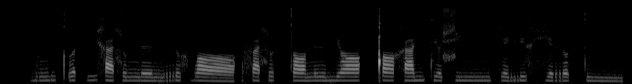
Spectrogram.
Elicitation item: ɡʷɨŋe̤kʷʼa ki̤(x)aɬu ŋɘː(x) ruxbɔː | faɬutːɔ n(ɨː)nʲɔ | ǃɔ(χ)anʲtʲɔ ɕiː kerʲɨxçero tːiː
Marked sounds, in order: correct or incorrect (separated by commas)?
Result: correct, incorrect, correct, incorrect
